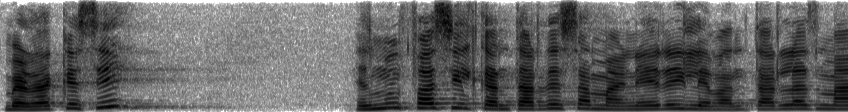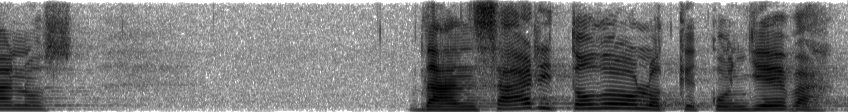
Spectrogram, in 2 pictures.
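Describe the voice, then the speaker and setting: A woman with a Mexican Spanish accent leads a Bible class in a church hall, her voice carrying a long reverb. She speaks slowly and stays high in pitch, often pausing to ask her listeners questions. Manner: unhurried, asks the class questions.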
